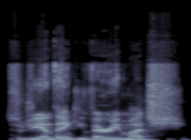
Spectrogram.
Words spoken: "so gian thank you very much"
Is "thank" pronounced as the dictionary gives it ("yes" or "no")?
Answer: yes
